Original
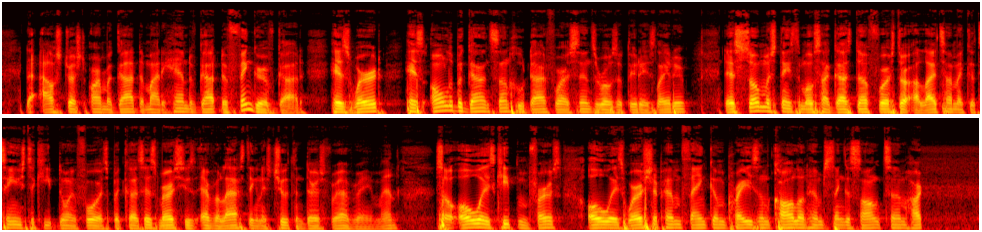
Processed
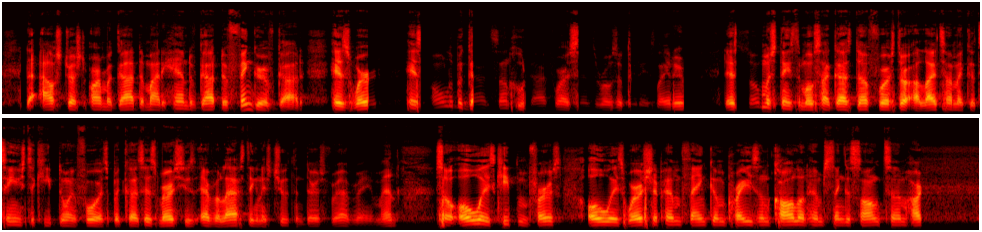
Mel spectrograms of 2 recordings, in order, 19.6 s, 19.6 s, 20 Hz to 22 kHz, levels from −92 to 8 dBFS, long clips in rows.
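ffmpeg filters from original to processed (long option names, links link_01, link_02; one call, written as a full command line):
ffmpeg -i in.wav -filter_complex "[0:a]asettb=1/sr,asplit=3[link_01][link_02][link_03];[link_01]atrim=end=3.654[link_04];[link_02]atrim=start=3.65:end=7.6,asetpts=PTS-STARTPTS,afade=type=in:duration=0.004:curve=qsin,afade=type=out:start_time=3.946:duration=0.004:curve=qsin,aeval=exprs='val(0)*pow(10,-40*if(lt(mod(-1.9*n/s,1),2*abs(-1.9)/1000),1-mod(-1.9*n/s,1)/(2*abs(-1.9)/1000),(mod(-1.9*n/s,1)-2*abs(-1.9)/1000)/(1-2*abs(-1.9)/1000))/20)':channel_layout=same[link_05];[link_03]atrim=start=7.596[link_06];[link_04][link_05]acrossfade=duration=0.004:curve1=hsin:curve2=qsin[link_07];[link_07][link_06]acrossfade=duration=0.004:curve1=qsin:curve2=hsin,asettb=1/sr,asplit=3[link_08][link_09][link_10];[link_08]atrim=end=14.534[link_11];[link_09]atrim=start=14.53:end=17.75,asetpts=PTS-STARTPTS,afade=type=in:duration=0.004:curve=qsin,afade=type=out:start_time=3.216:duration=0.004:curve=qsin,lowpass=frequency=7200:width=0.5412,lowpass=frequency=7200:width=1.3066[link_12];[link_10]atrim=start=17.746[link_13];[link_11][link_12]acrossfade=duration=0.004:curve1=hsin:curve2=qsin[link_14];[link_14][link_13]acrossfade=duration=0.004:curve1=qsin:curve2=hsin,asplit=3[link_15][link_16][link_17];[link_15]atrim=end=12.62,asetpts=PTS-STARTPTS,afade=type=out:start_time=12.43:duration=0.19:curve=qua:silence=0.398107[link_18];[link_16]atrim=start=12.62:end=13.43,asetpts=PTS-STARTPTS,volume=-8dB[link_19];[link_17]atrim=start=13.43,asetpts=PTS-STARTPTS,afade=type=in:duration=0.19:curve=qua:silence=0.398107[link_20];[link_18][link_19][link_20]concat=n=3:v=0:a=1,highpass=frequency=460:width=0.5412,highpass=frequency=460:width=1.3066,bandreject=frequency=1300:width=11,adynamicequalizer=threshold=0.00398:dfrequency=4200:dqfactor=0.7:tfrequency=4200:tqfactor=0.7:attack=5:release=100:ratio=0.375:range=2:mode=cutabove:tftype=highshelf,volume=-6.5dB" out.wav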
